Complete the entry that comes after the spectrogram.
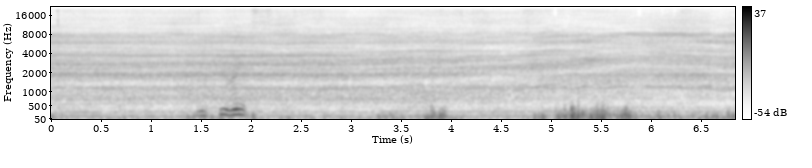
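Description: An R'Bird DMS240 Black Master drone flying on its first flight, giving a steady high-pitched whirring hum that continues under intermittent French speech.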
